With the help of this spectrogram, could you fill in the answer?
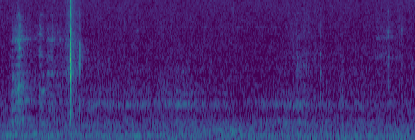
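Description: A thin cut strip of woven window screen mesh, possibly fiberglass, is held in both hands above a wooden table while fingertips rub, bend and crumple it. Faint, bright rustling is punctuated by two sharp, high crackling clicks close together, then fades to a near-silent hiss.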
